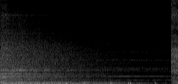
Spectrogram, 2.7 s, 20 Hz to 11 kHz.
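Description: A video game heartbeat sound effect from Zero Escape: 999 thumps at a steady, slightly quickening pace over a low hum, each beat soft and muffled, ending in a sudden burst of noise.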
